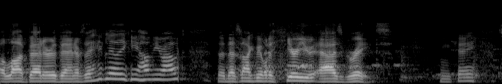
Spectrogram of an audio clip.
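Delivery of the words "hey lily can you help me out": very high-pitched voice. Demonstrating calling someone down the hall, in a high cue voice. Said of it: "your high cue voice".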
